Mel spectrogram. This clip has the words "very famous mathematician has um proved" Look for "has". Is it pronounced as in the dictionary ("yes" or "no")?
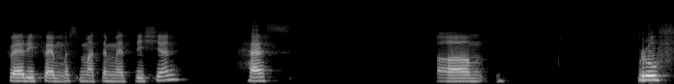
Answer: no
